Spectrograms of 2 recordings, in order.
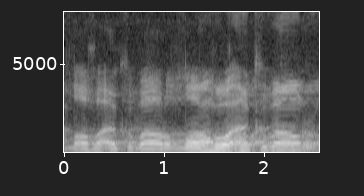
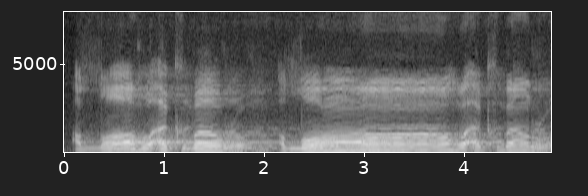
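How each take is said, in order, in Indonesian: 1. Kedua frasa diucapkan menyambung tanpa jeda. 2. Ada jeda di antara kedua frasa. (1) "seandainya digabung kada apa-apa" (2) "dihalat disaktah"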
